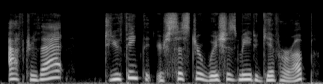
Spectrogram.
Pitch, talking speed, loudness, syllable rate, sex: 220 Hz, 260 wpm, -19 LUFS, 6.5 syllables/s, female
